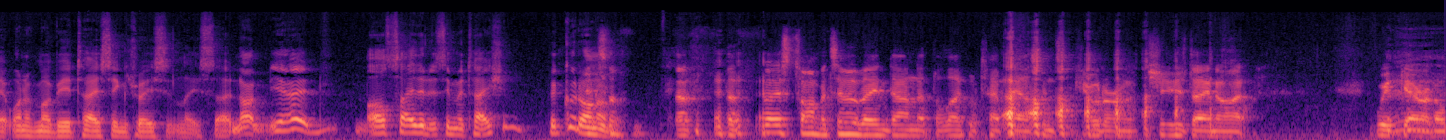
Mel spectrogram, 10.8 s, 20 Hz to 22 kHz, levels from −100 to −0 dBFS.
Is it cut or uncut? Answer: cut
